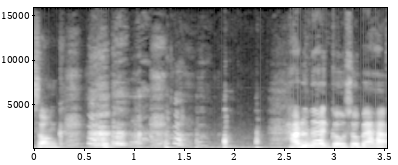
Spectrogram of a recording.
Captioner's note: laughs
